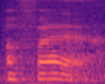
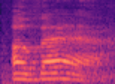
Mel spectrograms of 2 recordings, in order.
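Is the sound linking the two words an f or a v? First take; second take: f; v. First: The words are linked with an f sound. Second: The words are linked with a v sound. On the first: The speaker calls it wrong. "rất có thể bạn sẽ nối thành affair" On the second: The speaker calls it right. "hai từ này sẽ nối vào thành aware"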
